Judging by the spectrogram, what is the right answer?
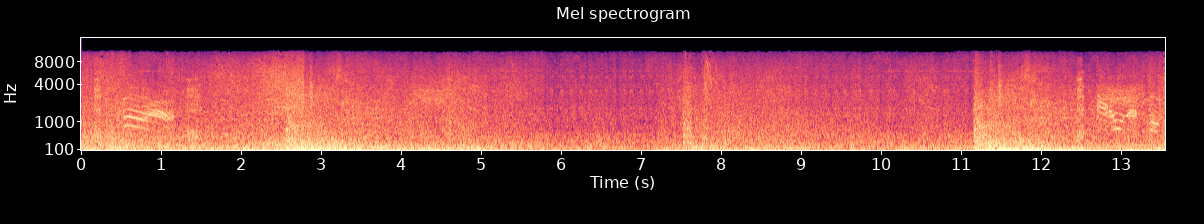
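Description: Weapons fire and explosions in a video game, a dense mechanical rumble with loud bursts near the start, around eight seconds and at the end, under excited voices shouting commands.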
